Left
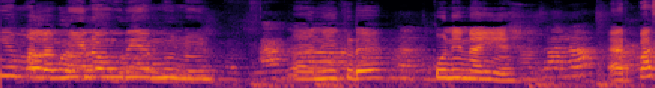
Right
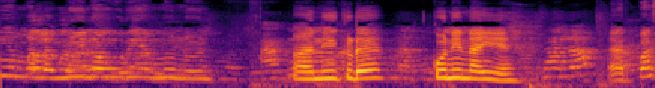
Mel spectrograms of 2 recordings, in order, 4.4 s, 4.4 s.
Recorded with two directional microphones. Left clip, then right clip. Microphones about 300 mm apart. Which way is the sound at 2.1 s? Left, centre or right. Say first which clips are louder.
Right 10 dB; right.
